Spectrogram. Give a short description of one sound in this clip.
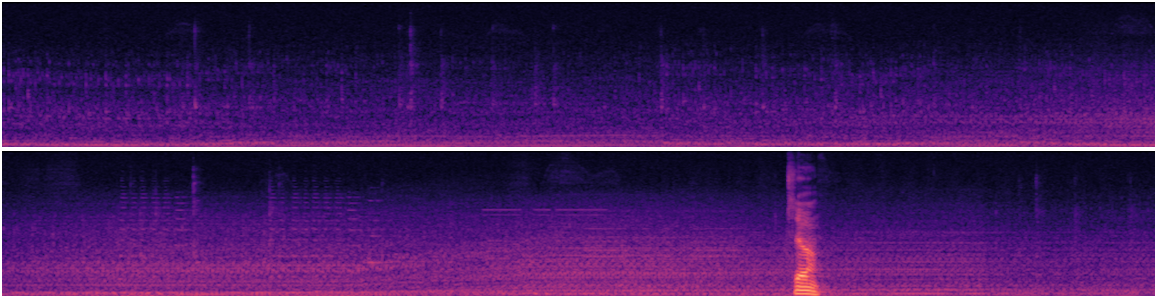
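A car engine hums, heard from inside the car.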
